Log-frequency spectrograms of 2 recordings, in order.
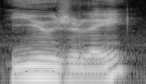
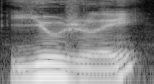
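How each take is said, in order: No difference in how they are said.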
